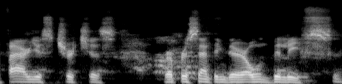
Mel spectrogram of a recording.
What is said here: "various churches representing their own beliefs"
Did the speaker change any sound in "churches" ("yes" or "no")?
yes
